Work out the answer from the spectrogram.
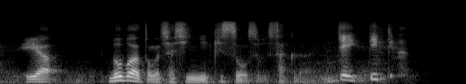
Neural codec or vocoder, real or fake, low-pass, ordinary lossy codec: codec, 16 kHz, about 1 kbps, DyCAST, with the encoder's durations; fake; none; none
